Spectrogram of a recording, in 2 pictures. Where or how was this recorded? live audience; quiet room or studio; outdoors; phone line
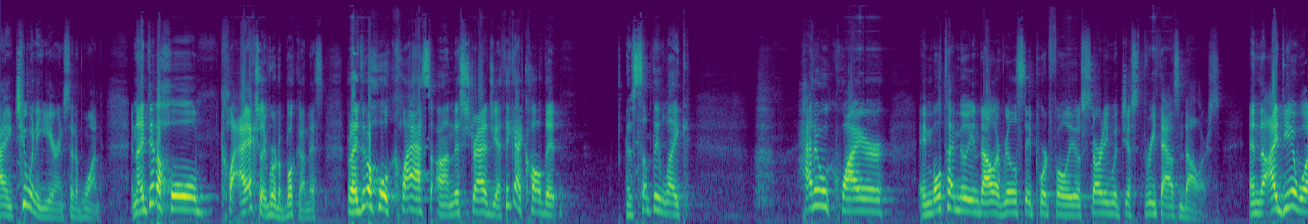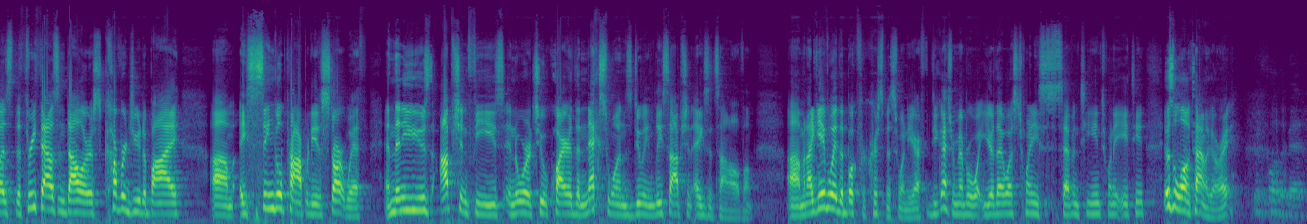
live audience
